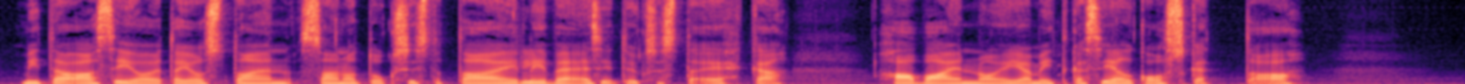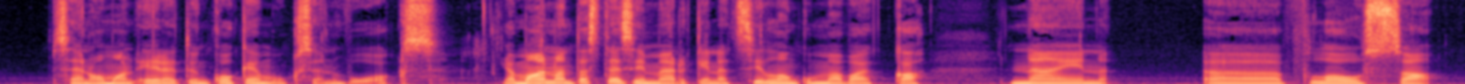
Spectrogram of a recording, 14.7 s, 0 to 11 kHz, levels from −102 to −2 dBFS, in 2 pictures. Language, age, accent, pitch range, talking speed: Finnish, 20-39, native, 175-195 Hz, 125 wpm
